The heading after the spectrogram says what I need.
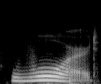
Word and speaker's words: Ward: Words that have a W-A-R in them don't have an A sound. They actually have more of that O that you see in the second version of Paul.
